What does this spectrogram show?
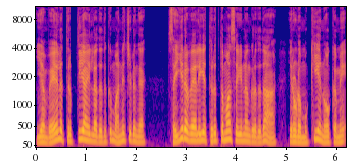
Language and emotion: Tamil, sad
